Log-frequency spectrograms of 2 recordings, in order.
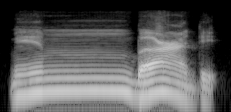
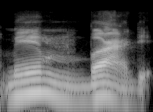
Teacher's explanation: Jangan M yang sempurna, M yang bindeng ya. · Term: Iklab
